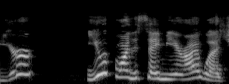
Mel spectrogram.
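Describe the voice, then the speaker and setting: A woman's raised, projected voice, bright and sharp in tone, with very wide pitch swings and a dry, close sound with no echo. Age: 60s. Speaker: co-seller. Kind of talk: casual chat. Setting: livestream.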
